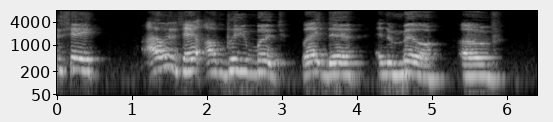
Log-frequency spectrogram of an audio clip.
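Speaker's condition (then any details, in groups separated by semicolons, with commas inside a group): Cerebral palsy; birth oxygen loss, cord around neck, spasms, limited body control, motor deficits, childhood physical, occupational therapy; speech impairments, speech therapy from age seven with Jeff in Orlando, school speaking device declined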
